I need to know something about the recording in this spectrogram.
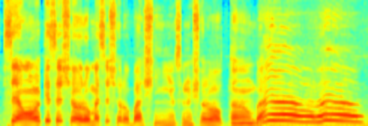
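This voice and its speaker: A man talking with his young sons in a casual home video, gently coaxing and teasing them with questions. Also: a little high, very fast.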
